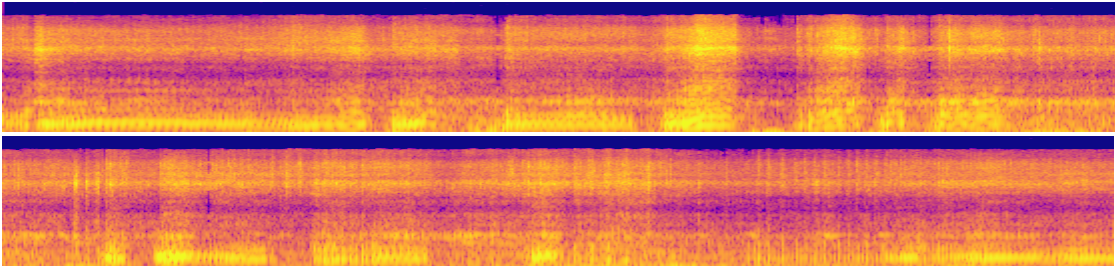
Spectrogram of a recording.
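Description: A dirt bike engine revs up and down close by, rising and falling in pitch.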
